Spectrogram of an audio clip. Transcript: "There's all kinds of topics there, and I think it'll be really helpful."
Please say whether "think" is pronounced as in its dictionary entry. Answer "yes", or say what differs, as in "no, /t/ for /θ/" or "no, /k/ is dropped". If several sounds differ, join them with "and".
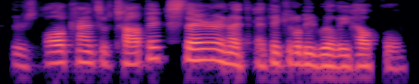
yes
